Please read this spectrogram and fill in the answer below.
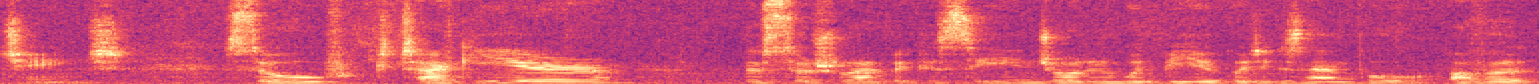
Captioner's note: foreign language spoken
